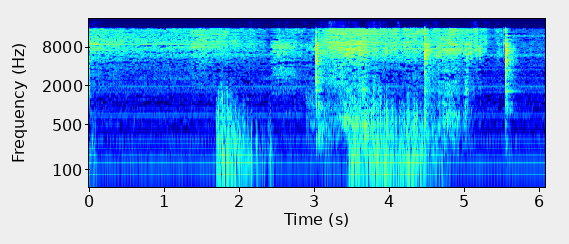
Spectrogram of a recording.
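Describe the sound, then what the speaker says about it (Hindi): Eggs being stirred into grated carrot halwa in a pot, with scraping, clinking spoon-on-metal bursts in two stretches over a steady low hum, close and fairly loud. "तो ऐसे हमने एग अब डाल लिए हैं, अच्छे से मिक्स करेंगे"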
